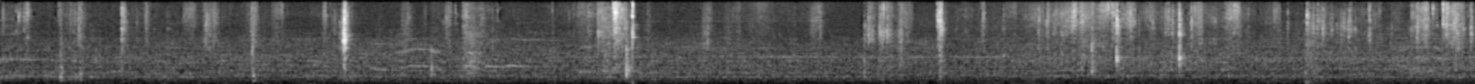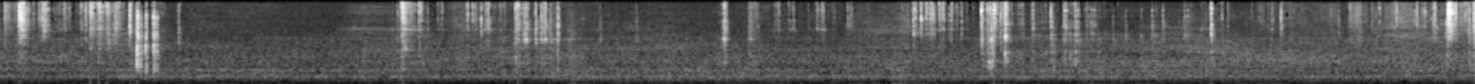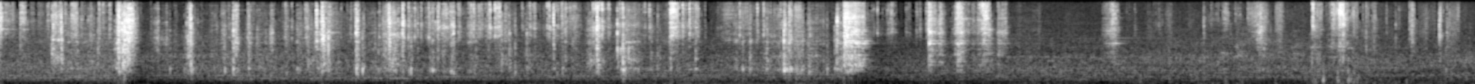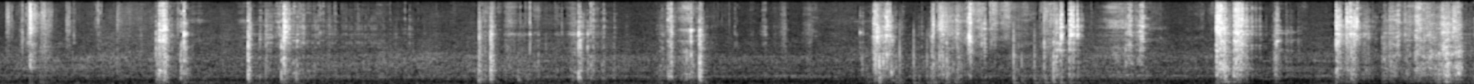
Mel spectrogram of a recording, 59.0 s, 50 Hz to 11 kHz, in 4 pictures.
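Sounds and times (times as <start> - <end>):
small hard parts clicking: 8.6 - 16.6, 18.6 - 20.8, 21.9 - 39.6, 40.5 - 55.8, 56.4 - 58.9.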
